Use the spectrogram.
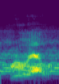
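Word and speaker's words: Reuel: and means friend of God, or divine friend, pronounced as Ruel.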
